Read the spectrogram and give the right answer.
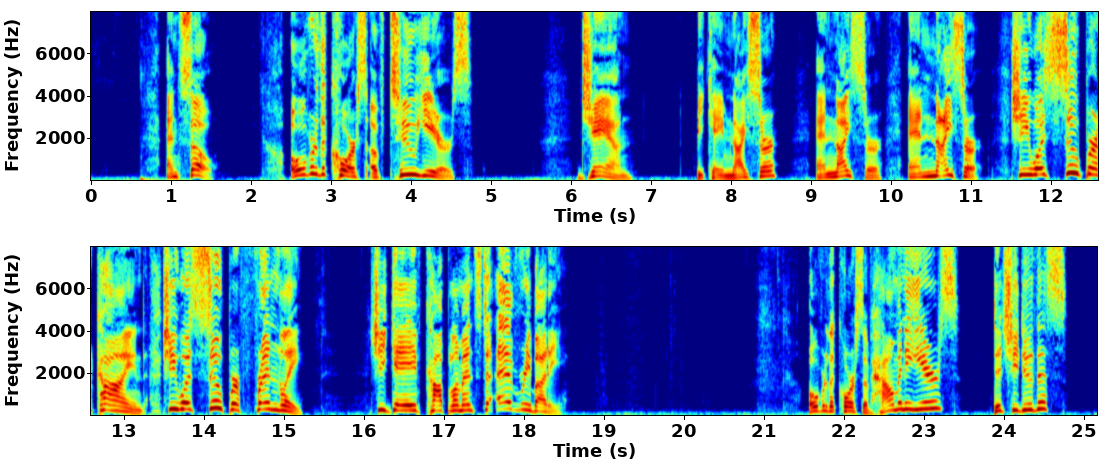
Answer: Well, over the course of 2 years.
